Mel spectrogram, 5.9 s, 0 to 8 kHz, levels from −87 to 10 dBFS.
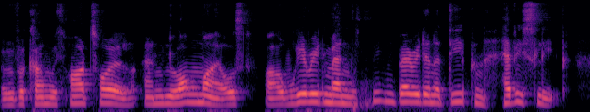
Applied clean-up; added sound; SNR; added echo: neural mask model DeepFilterNet 3.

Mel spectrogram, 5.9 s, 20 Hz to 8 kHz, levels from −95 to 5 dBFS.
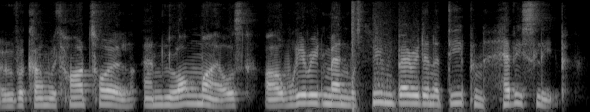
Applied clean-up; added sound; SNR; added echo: neural mask model RNNoise.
